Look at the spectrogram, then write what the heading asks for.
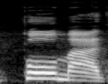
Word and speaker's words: pommade: Une pommade, it's a O sound, not A. O, une pommade.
